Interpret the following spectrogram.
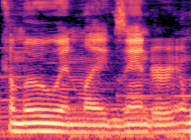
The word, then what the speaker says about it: Camus: calm cameras but then we found out there how to actually say his name and that was Camus that's how you say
